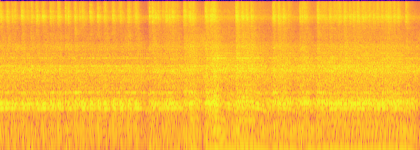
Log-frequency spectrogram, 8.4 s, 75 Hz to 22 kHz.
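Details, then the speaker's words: 1991 Arctic Cat Prowler 440 liquid-cooled two-stroke snowmobile, stored 4 years: buzzy idle sags, picks back up, then fades and stalls. A faulty spring throttle safety switch kills it; it runs fine held closed and dies when the spring returns. "there's a spring switch in here and when I'm holding this switch closed the thing runs just fine the Spring's back and the thing is just dying here"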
